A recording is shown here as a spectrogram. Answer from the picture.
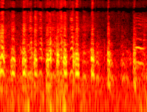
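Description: Brown hens clucking in a quick run of short calls that thin out near the end.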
